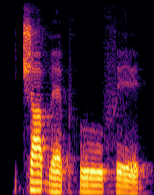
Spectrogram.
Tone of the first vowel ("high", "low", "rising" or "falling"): high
